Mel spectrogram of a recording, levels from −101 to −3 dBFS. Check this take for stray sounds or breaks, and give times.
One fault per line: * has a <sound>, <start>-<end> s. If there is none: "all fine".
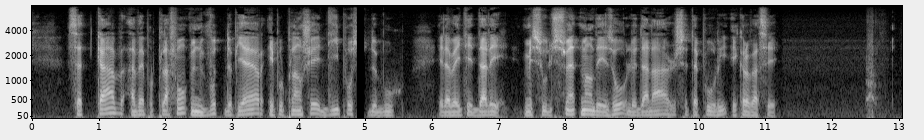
* has a dropout, 4.9-5.0 s
* has a bark, 12.5-12.8 s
